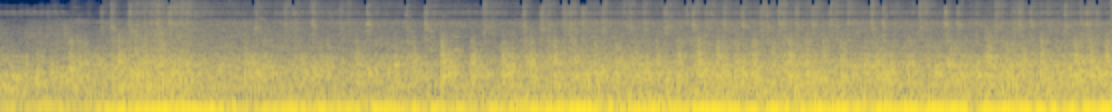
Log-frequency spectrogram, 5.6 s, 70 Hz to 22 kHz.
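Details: Circa-1952 Austin truck, 6-cylinder petrol, 4-speed, abandoned roughly 18–20+ years, gravity-fed from a roof-mounted boat tank: deep steady rumble settling into an even idle with no knocks; engine starts and runs normally, owner unsure of a slight miss.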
